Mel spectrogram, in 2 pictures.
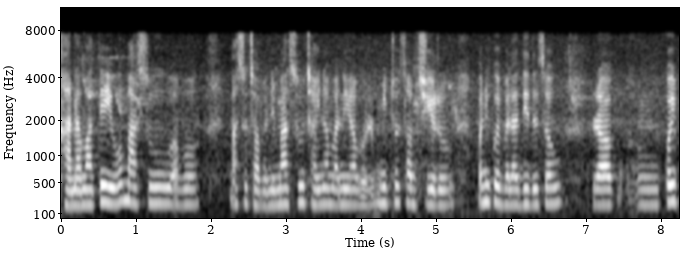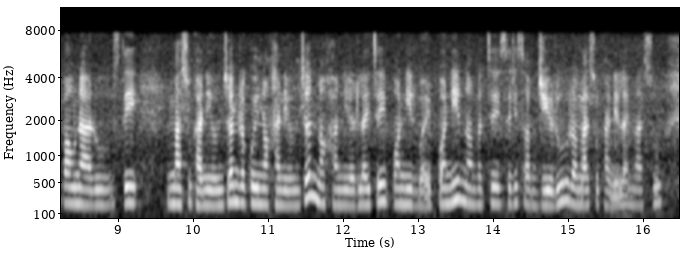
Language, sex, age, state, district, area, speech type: Nepali, female, 45-60, West Bengal, Darjeeling, rural, spontaneous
